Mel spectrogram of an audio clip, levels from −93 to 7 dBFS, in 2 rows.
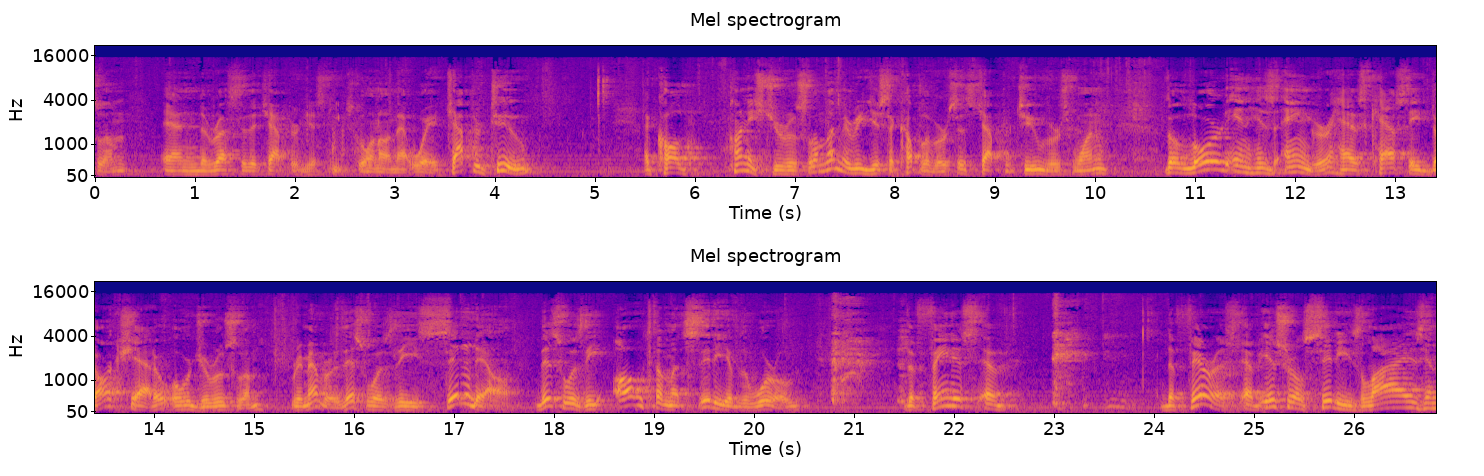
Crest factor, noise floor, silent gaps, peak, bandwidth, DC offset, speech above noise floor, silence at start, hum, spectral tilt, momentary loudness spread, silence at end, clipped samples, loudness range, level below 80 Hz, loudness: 18 dB; -40 dBFS; none; -2 dBFS; 15.5 kHz; under 0.1%; 21 dB; 0 s; none; -4 dB/octave; 11 LU; 0 s; under 0.1%; 3 LU; -54 dBFS; -20 LUFS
